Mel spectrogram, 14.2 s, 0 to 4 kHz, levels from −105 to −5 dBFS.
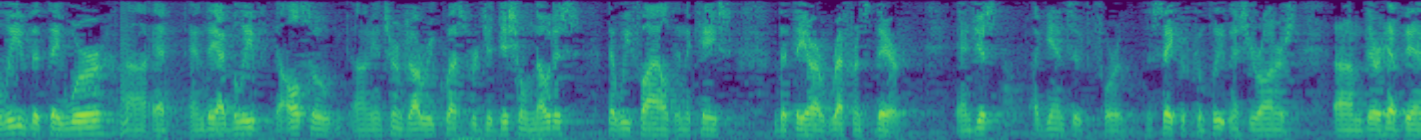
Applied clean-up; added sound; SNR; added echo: none; Fart; 16 dB; none.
